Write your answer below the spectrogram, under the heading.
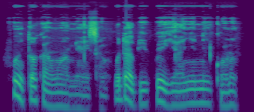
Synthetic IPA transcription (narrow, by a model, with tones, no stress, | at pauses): fũ˦ĩ˦˨tɔ˦ka˦˨w̃ɔ̃˧a˨mĩ˨a˨i˨sã˨o˦da˦˨bi˨˦k͡pe˦e˦˨ja˨a˧jĩ˦nĩ˦i˦˨kɔ̃˨˧˦ɾ̃ãː˦˨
